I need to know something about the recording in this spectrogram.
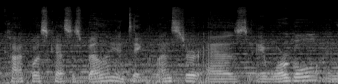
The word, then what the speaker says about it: Leinster: And then you can type Leinster, or Leinster, it's pronounced. Something like that.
